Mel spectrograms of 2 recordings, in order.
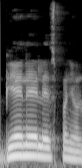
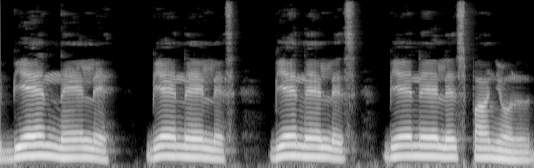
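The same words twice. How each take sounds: First: Said in the usual way. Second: Slow, repeated practice chunks; careful drill of the tricky part; going slowly. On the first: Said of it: "work like that by yourself". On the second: Shown as a demonstration. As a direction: link the words slowly, piece by piece. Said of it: "I want you to go slowly".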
